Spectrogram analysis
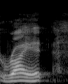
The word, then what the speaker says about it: Ryot: speaker was able to not change the name just change the pronunciation and call it riot he said that it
